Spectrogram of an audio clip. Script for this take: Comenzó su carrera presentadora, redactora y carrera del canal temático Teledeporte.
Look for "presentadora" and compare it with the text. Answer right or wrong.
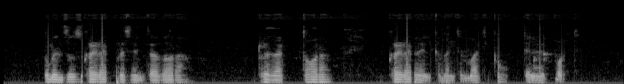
right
